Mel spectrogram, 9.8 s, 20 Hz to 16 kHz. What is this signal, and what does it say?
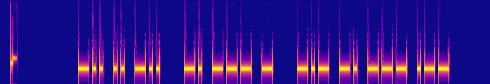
Morse code, heard as a keyed tone, about 17 wpm, 700 Hz. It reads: DID NOT KNOW
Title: Sets of 3 Words 17wpm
